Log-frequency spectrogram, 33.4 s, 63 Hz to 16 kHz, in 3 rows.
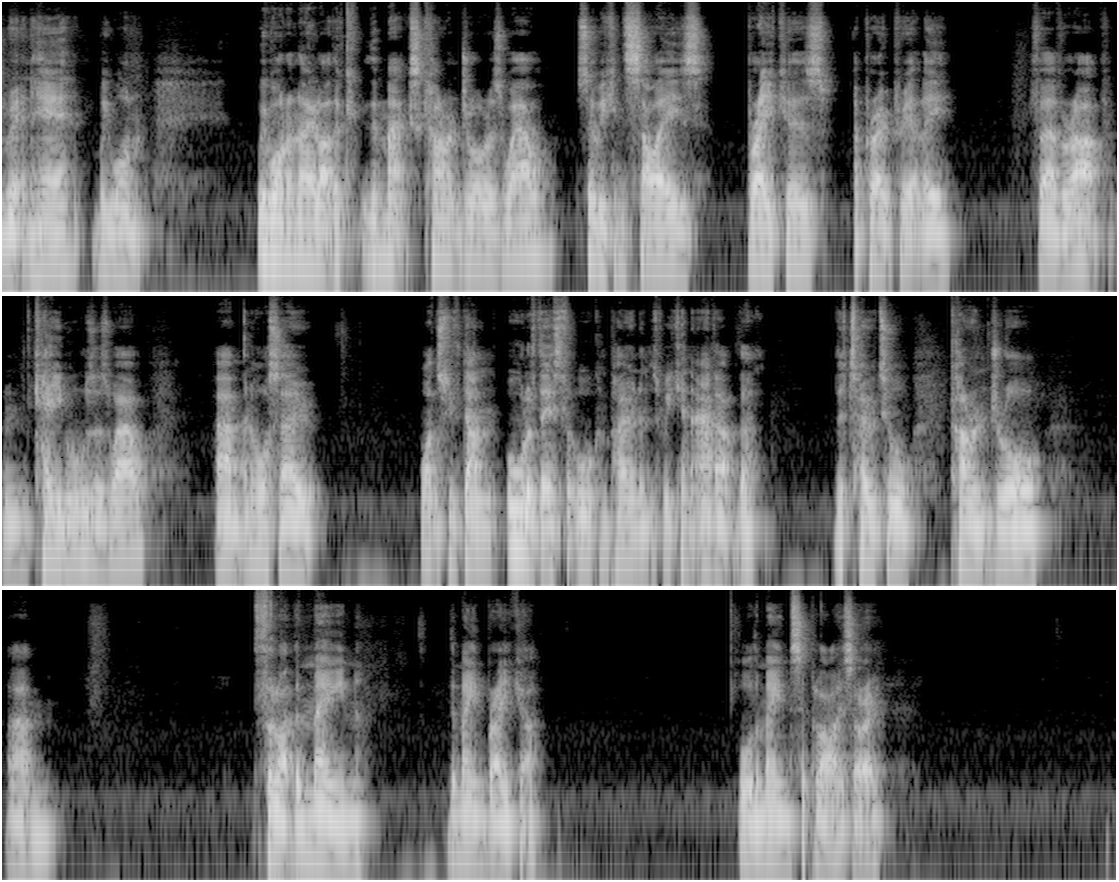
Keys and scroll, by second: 1.4 Escape, 9.8 BackSpace, 10.6 BackSpace, 14.8 Escape, 18.1 BackSpace, 18.9 BackSpace, 19.6 Return, 20.7 Escape, 21.8-23.3 typing, 25.2-26.0 typing, 29.2 Escape, 32.9 ctrl+c, 32.9 ctrl+v.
